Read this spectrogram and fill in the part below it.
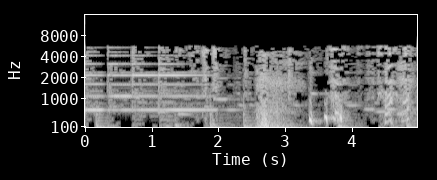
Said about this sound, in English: What is it? Dinner's ready. The gong from the Philippines.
